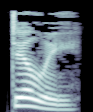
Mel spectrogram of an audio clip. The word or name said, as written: dillie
